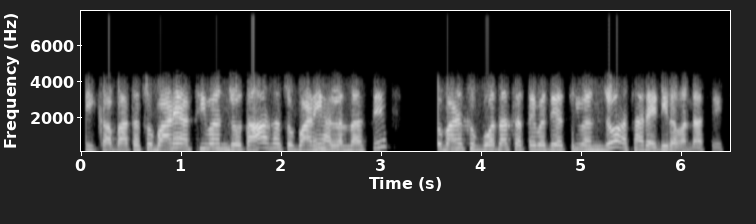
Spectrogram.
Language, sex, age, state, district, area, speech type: Sindhi, female, 18-30, Maharashtra, Thane, urban, conversation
